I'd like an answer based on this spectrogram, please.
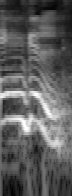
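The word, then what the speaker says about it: angle: और वो है एंजल तो ऐसा क्यों है कि यहां पर जी को हम पढ़ रहे हैं ज और यहां पर जी को हम पढ़ रहे हैं ग ऐसा क्यों ये वाली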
